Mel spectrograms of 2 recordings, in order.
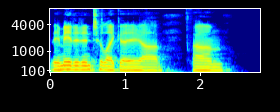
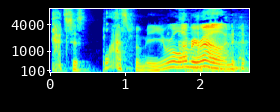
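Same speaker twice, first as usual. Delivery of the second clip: mock outrage; 6 semitones higher, 4 dB louder than usual. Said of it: "And I'm like".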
